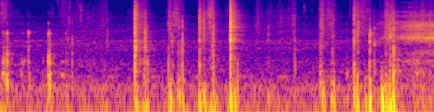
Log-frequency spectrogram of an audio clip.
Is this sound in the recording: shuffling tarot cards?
yes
